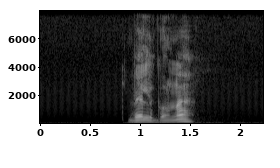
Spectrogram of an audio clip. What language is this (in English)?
Norwegian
